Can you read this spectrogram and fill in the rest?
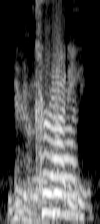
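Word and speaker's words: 空手: Karate. Karate. That's the Americanized version. Yeah. Sure. In Japanese, te is pronounced te, Karate. so it's karate.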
